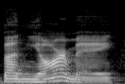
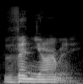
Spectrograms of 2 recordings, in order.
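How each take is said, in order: First: The word begins with a plain B sound. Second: The word begins with a distinct V sound.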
